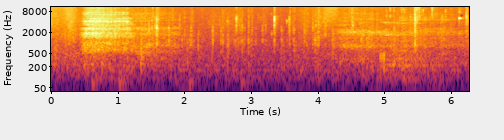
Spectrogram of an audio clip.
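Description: Faint, irregular small clicks of a cordless phone handset being handled and its keys pressed while dialling. A short breathy hiss comes about half a second in.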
